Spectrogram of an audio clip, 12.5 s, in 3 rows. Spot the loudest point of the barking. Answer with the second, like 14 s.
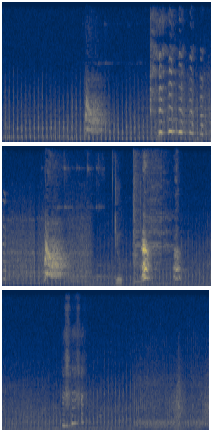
7 s.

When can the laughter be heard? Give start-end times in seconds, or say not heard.
3.0-4.3, 9.6-10.0.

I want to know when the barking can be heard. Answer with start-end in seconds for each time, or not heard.
1.6-4.2, 5.0-7.8.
